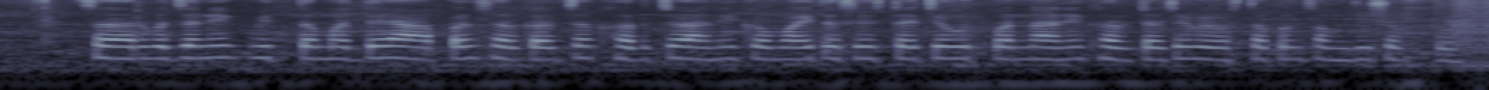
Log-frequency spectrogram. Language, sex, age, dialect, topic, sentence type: Marathi, female, 18-24, Varhadi, banking, statement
